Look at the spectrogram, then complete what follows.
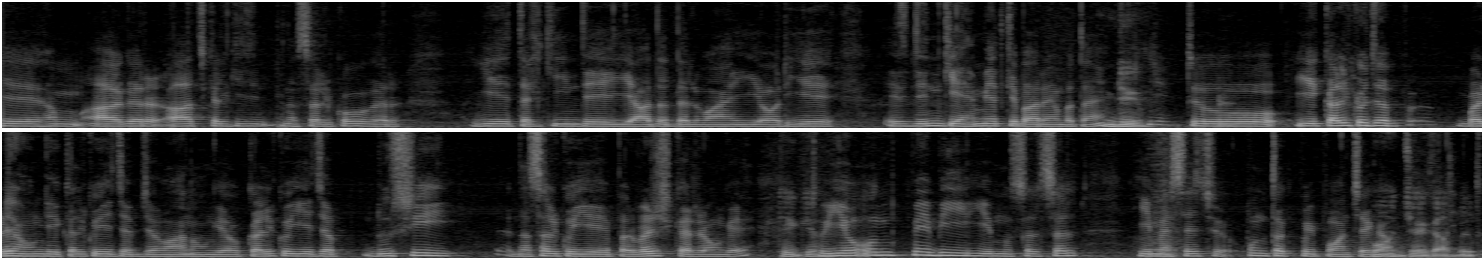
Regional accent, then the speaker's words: Karachi, Sindh, Pakistan; میرا تعلق کیونکہ کراچی سے ہے

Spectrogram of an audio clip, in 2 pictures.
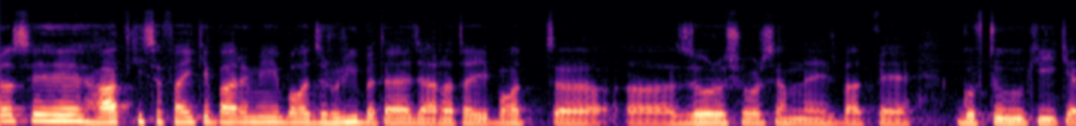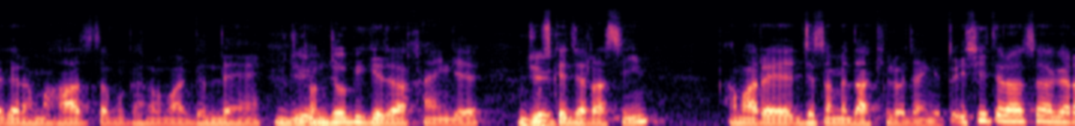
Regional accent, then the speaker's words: Karachi, Sindh, Pakistan; میرا تعلق کیونکہ کراچی سے ہے

